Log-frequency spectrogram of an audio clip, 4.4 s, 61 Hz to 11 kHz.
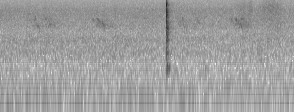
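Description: A single sharp click about two and a half seconds in, from the spark plug lead being fitted onto the plug of a Maytag 92 single-cylinder engine, over a quiet outdoor background with a few faint bird chirps.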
